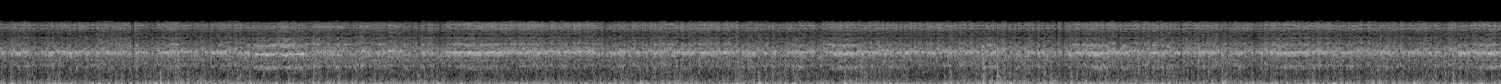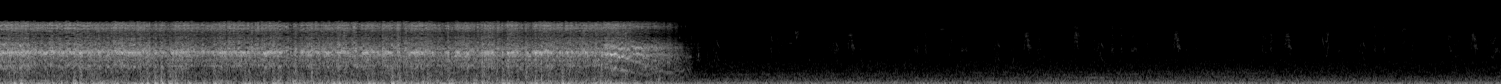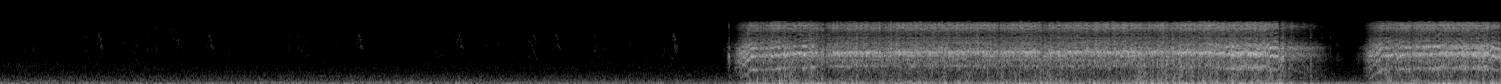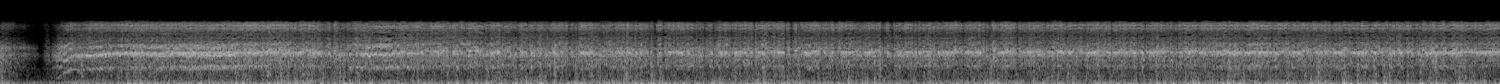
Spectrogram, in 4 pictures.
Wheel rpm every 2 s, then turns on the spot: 230, 220, 230, 230, 230, 230, 230, 230, 240, 230, 170, 0, 0, 0, 0, 0, 0, 0, 30, 210, 230, 140, 120, 190, 230, 230, 230, 230, 230, 230.
none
